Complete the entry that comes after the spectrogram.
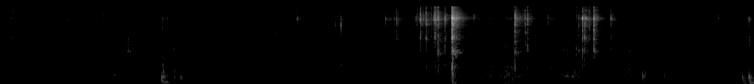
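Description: Eating sounds close to the microphone: short clicks and smacks of chewing and of fingers at the mouth, sparse at first and then bunched together from about four to six seconds in, with one sharp louder smack among them.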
